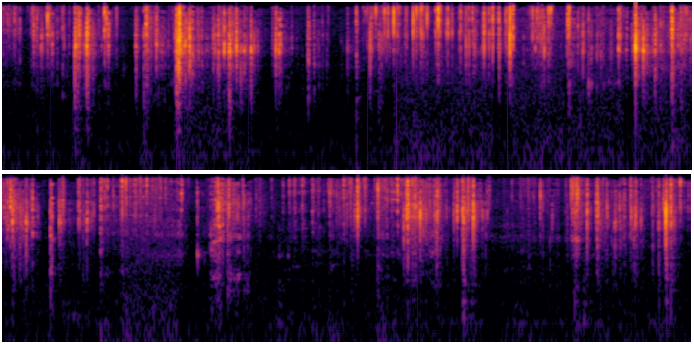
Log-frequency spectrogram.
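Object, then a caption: Bar of soap scraped with a metal blade. A metal snap-off blade scrapes curls off the pink layer of a solid pink Imperial Leather soap bar with a white core, held in the hand. The result is a quiet, steady run of crisp, bright scraping and crinkling strokes with no low end, each stroke short and dry with almost no ring.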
